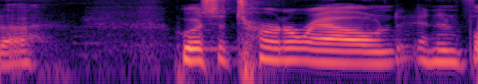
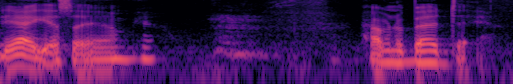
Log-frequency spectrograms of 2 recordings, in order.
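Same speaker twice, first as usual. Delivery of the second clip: mock glum mumble; 9 dB quieter, faster than usual. Glum reply to Deb.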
